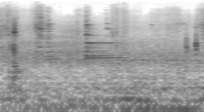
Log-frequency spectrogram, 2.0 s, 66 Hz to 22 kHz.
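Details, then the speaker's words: 1958 Chevy Apache truck, not run for 20 years, being turned over: slow, even low chugging with each compression stroke sounding alike. Compression seems healthy and the rings seem okay. "so like not even you can hear the compression building up in it so the Rings are still seem okay"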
